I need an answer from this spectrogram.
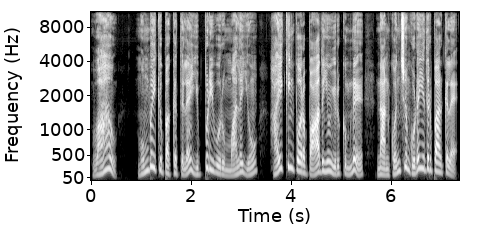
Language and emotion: Tamil, surprised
